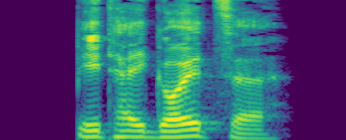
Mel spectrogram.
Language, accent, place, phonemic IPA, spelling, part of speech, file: German, Germany, Berlin, /ˌbetaɪ̯ˈɡɔʏ̯t͡sə/, Beteigeuze, proper noun, De-Beteigeuze.ogg
- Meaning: Betelgeuse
